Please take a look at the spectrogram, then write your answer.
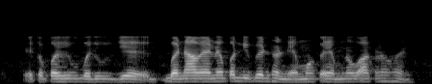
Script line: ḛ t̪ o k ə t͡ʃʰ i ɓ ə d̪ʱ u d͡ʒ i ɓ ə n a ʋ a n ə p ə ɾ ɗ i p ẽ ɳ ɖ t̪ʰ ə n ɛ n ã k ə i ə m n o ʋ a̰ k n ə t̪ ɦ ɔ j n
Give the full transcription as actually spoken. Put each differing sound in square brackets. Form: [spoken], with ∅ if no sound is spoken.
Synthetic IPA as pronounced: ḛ t̪ o [p] ə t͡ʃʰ i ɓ ə d̪ʱ u d͡ʒ [e] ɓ ə n a ʋ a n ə p ə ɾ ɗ i p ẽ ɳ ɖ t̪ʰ ə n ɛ [m] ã k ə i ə m n o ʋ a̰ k n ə [∅] ɦ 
